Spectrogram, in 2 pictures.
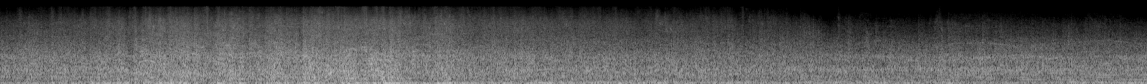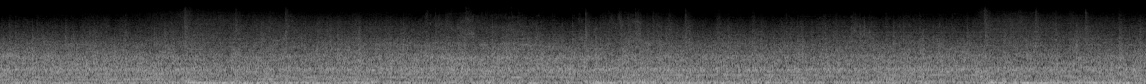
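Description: A huge crowd of soldiers roars and clashes in battle.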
